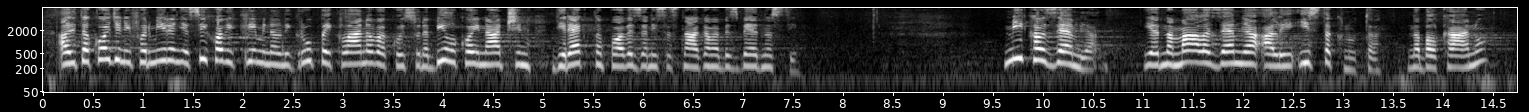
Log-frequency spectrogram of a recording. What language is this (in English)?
Serbian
